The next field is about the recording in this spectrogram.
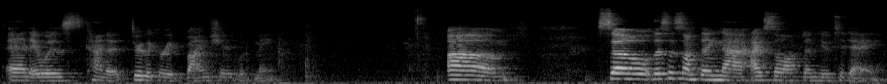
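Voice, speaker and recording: A woman's voice: on the low side, unhurried, long pauses, fairly bright tone. Earnest woman giving testimony in echoey hall. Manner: heartfelt, earnest storytelling with frequent fillers. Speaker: speaker sharing a personal testimony. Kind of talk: personal testimony to a congregation.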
